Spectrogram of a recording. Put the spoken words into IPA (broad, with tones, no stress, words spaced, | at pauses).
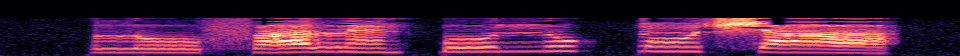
lo˨fa˨˦lɛ̃˧k͡po˦ no˦ k͡pɔ̃˦ ʃa˦˨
